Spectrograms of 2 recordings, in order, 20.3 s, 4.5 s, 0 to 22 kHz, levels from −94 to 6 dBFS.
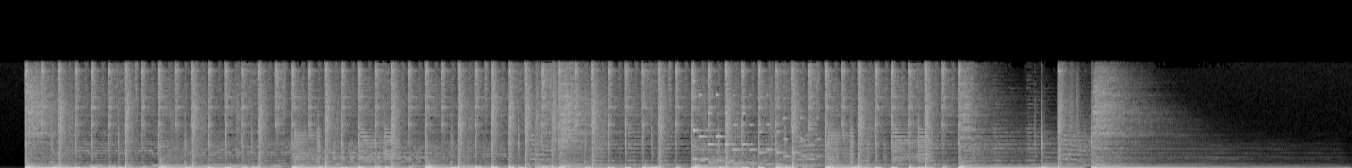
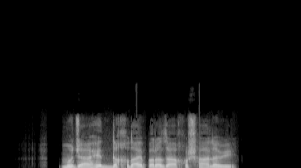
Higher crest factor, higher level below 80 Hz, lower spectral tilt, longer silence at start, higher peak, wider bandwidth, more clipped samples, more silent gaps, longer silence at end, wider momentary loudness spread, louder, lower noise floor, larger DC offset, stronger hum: about the same, 18 dB vs 16 dB; first, -20 dBFS vs -60 dBFS; second, -3.5 dB/octave vs -5.5 dB/octave; second, 0.4 s vs 0.95 s; first, 0 dBFS vs -6 dBFS; first, 14 kHz vs 7.4 kHz; neither; neither; second, 0 s vs 1 s; first, 9 LU vs 6 LU; about the same, -20 LUFS vs -20 LUFS; second, -42 dBFS vs -58 dBFS; neither; neither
